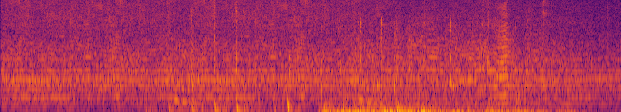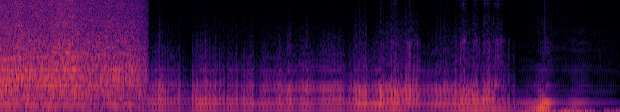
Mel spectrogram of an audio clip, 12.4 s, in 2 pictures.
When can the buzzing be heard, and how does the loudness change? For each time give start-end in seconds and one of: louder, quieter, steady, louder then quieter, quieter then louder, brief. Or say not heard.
0.0-12.3 quieter.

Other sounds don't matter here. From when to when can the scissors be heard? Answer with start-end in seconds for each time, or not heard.
not heard.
